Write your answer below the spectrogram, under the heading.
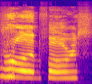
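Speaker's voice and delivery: high, slow, drawn-out cry. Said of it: "what's the movie?".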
